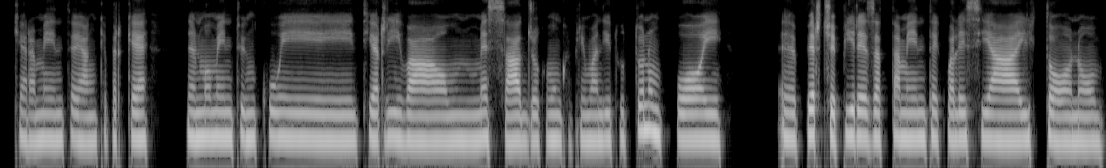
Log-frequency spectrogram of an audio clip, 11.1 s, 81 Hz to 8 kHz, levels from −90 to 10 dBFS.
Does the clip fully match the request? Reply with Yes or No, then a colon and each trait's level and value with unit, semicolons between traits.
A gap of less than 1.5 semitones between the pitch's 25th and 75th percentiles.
Yes: narrow, 1.1 semitones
